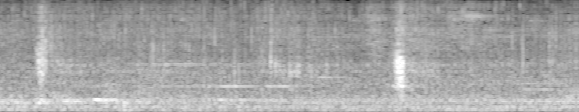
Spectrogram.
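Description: Minced meat gently sizzling in a metal pan as a spoon stirs through it, with one sharp clink of the spoon against the pan about four seconds in.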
